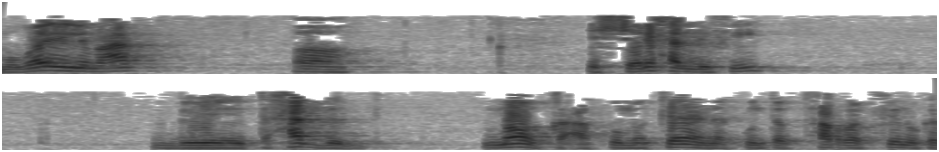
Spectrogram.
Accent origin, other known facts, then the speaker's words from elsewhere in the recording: Egypt; الشبكات الرئيسية اللي موجودة عندنا في مصر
